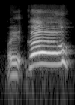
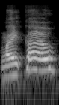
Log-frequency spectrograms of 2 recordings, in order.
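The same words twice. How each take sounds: First: Much higher and louder, losing patience; angry shout. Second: Said in the usual way. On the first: Real, not acted. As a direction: bark it the second time, fed up. Repeats demand, then escalates.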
